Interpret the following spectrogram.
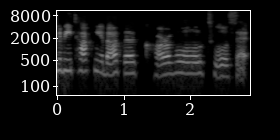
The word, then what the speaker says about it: Carvel: the Carval tool set did I say that correctly Carvel yeah yeah it's definitely as far as her pronounced properly turned and I think if you say Carvel you know like that's still cool with me they're a couple different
